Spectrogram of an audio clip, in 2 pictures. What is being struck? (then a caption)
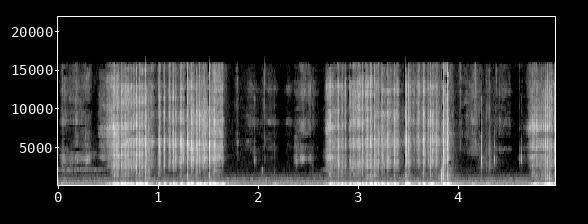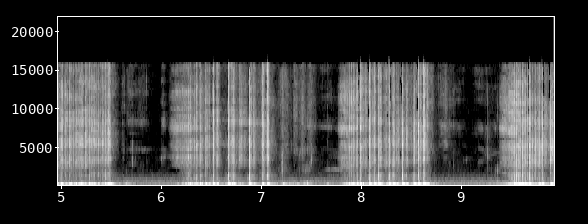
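Wet chalk stick. A craft knife shaves layered flakes off the surface of a solid wet black chalk stick held upright. There are five separate crunchy, scraping passes, each about a second long, with a sixth starting at the end. Each pass is deep and low-heavy with a faint bright hiss, separated by short pauses of near-silence.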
